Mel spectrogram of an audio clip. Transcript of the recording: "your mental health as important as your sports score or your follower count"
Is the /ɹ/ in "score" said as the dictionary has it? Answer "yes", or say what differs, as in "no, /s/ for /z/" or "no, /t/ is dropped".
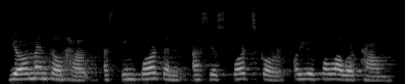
yes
